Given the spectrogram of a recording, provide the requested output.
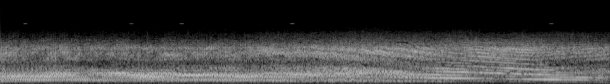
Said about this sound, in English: Fellas, doesn't the roar of that plane give you a thrill?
